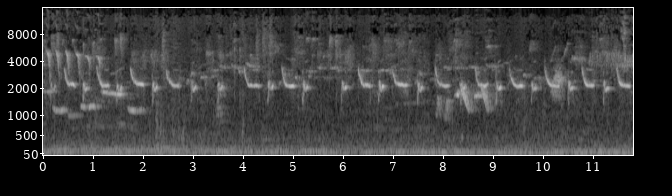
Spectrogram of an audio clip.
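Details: Bar-winged prinia singing busily for twelve seconds, a long string of upward-hooked whistled chirps given at a brisk pace, with brief lower whistles early on and light background hiss.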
